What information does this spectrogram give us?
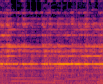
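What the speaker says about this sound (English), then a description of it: "who the hell invented doorbells anyway?" A household doorbell rings with a bright, sustained electronic tone, steady and fairly loud, holding for over a second with a slight dip midway, no talking over it.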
